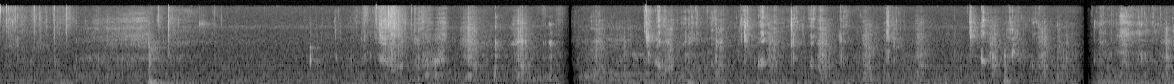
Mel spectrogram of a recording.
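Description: A young man chews crunchy leaves with loud wet mouth sounds.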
